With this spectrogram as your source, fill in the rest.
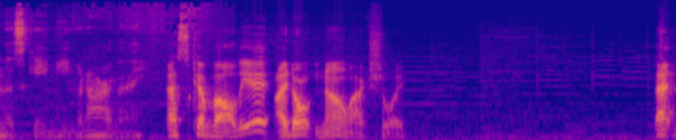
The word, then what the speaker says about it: Escavalier: lines are in this game even are they escavalier I don't know actually that that is how you pronounce it by the way because it's it's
